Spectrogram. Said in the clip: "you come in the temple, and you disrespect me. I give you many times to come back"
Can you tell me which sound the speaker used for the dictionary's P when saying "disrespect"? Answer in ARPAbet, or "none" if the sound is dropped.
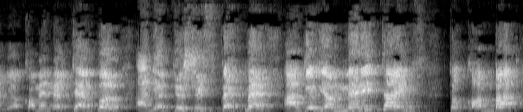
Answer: P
